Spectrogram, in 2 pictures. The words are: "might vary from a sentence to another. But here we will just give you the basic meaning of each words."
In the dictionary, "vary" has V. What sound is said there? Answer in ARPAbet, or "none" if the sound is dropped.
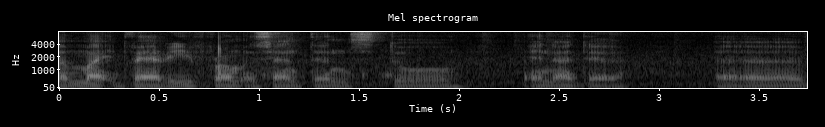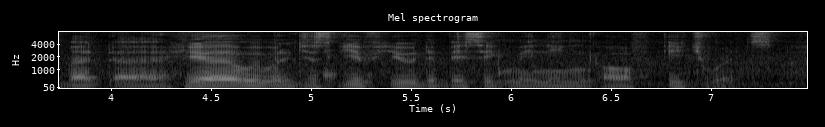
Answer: V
